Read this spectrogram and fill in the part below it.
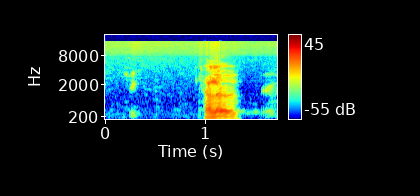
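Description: A man exclaims loudly.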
